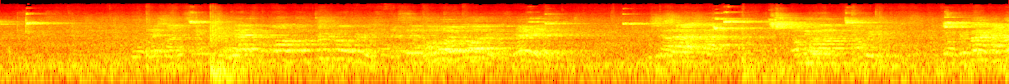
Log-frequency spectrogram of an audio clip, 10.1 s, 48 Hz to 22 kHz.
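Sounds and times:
sneakers squeaking: 0:00.0 - 0:03.0, 0:05.2 - 0:10.0
players' voices: 0:01.2 - 0:10.0
basketball bouncing on wooden floor: 0:02.1 - 0:02.3.

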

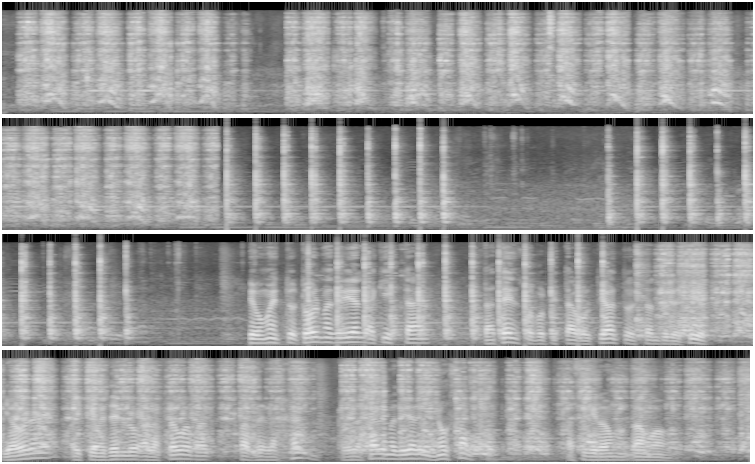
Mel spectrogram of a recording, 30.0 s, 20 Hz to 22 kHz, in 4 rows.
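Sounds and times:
hand saw cutting steel: 0:00.0 - 0:09.8, 0:20.0 - 0:30.0.

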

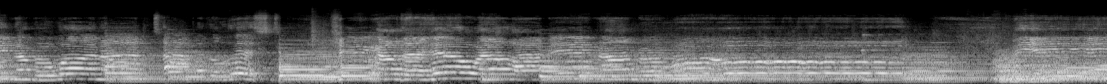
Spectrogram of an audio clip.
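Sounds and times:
man singing with vibrato: 0:00.0 - 0:11.0
piano accompaniment: 0:00.0 - 0:11.0.

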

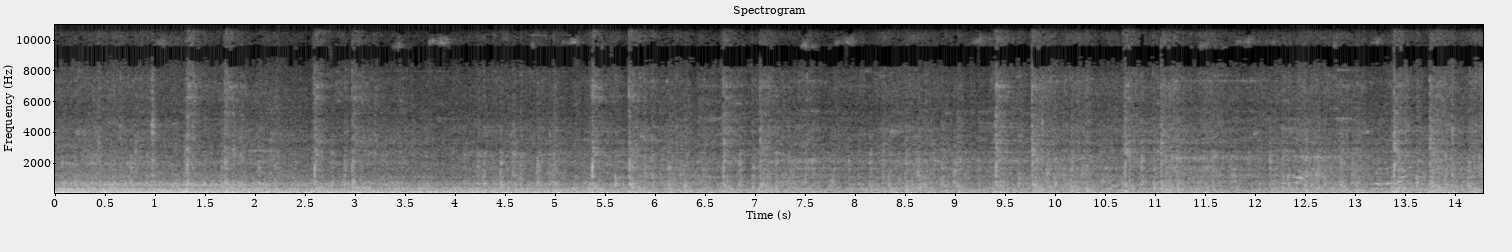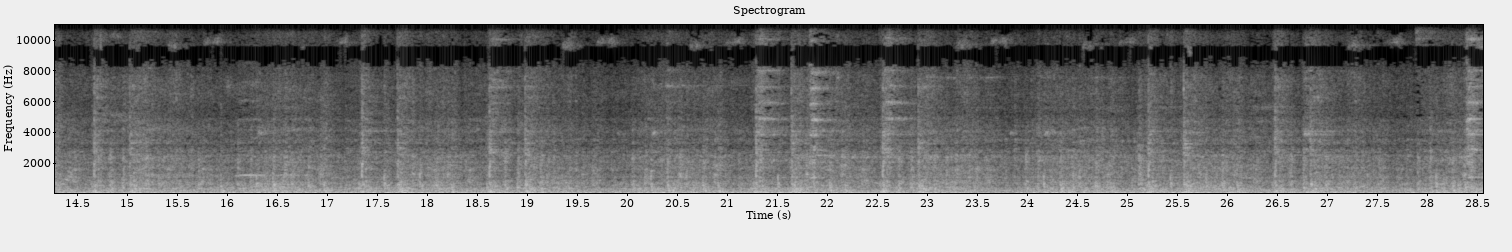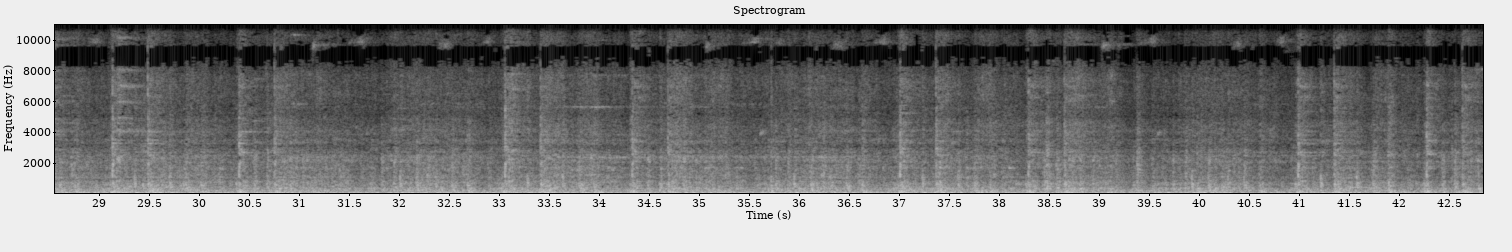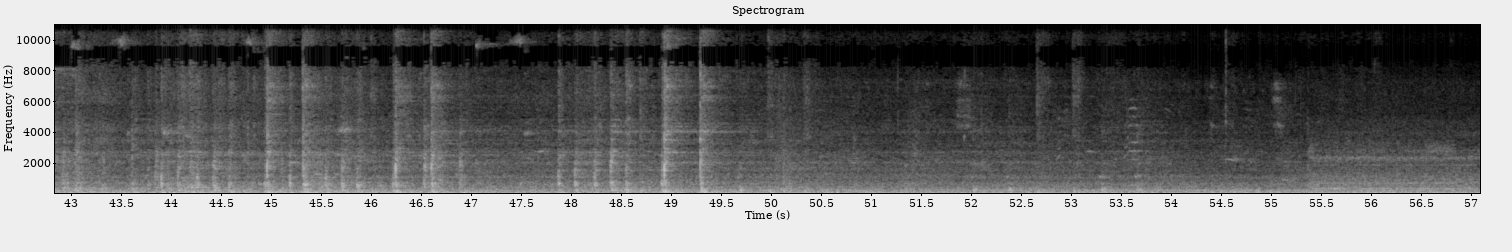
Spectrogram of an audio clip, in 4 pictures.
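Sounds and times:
train wheels clicking over rail joints: 0:00.0 - 0:54.8
train rumble: 0:00.0 - 0:57.0.

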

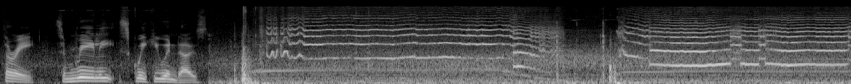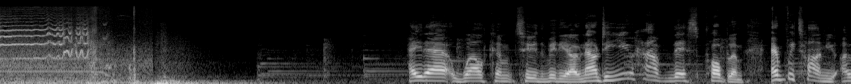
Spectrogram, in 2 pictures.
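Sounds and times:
window glass squeaking against seals: 0:02.1 - 0:09.8.

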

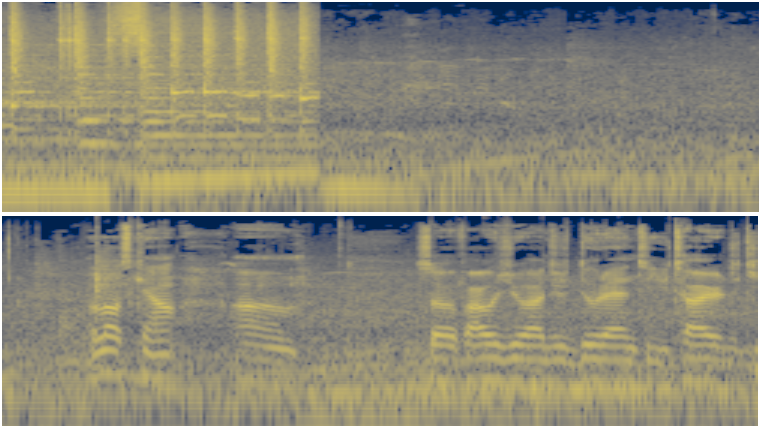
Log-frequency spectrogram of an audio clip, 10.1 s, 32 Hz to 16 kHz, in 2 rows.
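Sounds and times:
electronic music: 0:00.0 - 0:02.2
low city rumble: 0:00.0 - 0:10.0.

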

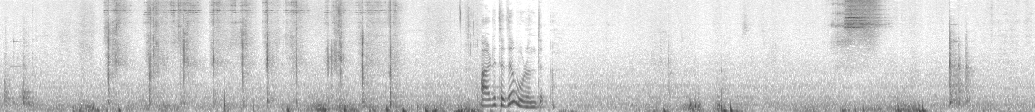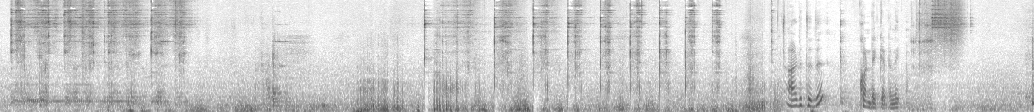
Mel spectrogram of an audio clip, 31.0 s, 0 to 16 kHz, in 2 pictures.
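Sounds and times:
spoon scraping grains in pan: 0:15.7 - 0:18.6, 0:21.9 - 0:26.4, 0:29.2 - 0:30.1.

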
